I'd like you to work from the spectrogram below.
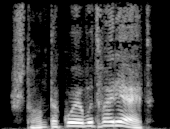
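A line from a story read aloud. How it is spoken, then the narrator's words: Whispered question. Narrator (Russian): Кто-то рядом с Сюзанной спросил шепотом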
